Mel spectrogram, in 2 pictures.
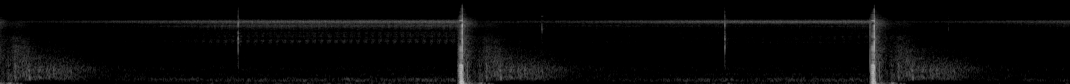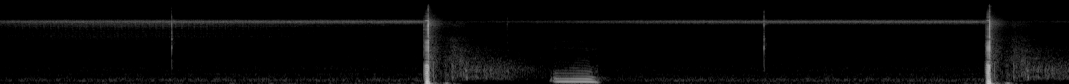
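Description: Shadow Systems CR920P pistol fired outdoors at a range, four sharp loud single shots spaced several seconds apart, each with a short echo, over a steady background of chirping crickets.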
